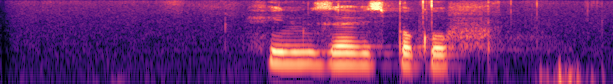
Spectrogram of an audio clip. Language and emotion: Russian, neutral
